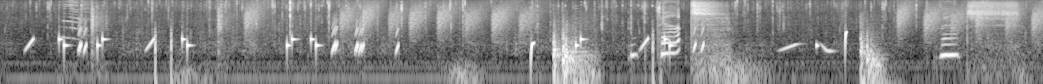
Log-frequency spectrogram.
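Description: Short pitched game blips and pops sound as items are picked and placed.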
